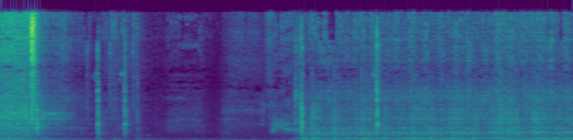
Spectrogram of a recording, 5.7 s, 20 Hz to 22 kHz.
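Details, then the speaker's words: 1949 Chevy truck, first cold start attempt after sitting over 20 years, oil in cylinders, on a jump box: steady cranking at three to four beats a second catches briefly then dies. The fuel pump is not drawing fuel. "Huh. Still not drawing any fuel."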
